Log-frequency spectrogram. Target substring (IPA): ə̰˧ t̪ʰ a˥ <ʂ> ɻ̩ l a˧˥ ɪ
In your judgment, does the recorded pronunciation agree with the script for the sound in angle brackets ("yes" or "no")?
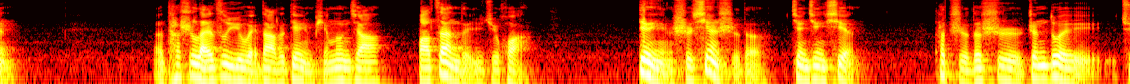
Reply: yes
